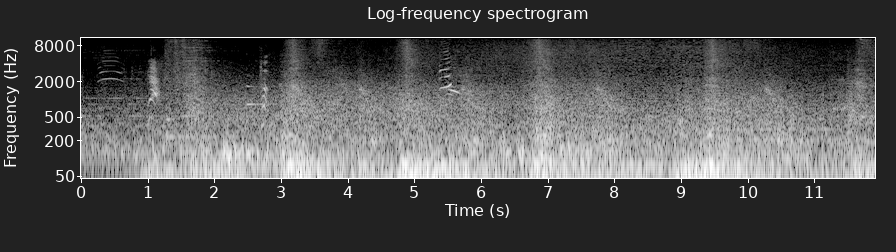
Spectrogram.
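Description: Wings beat and wind rushes loudly during a swift flight.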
